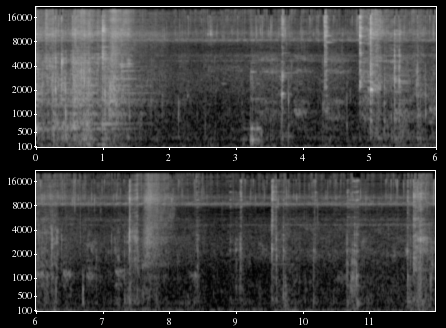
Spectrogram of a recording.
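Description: Fried semolina pithas stirred in boiling sugar syrup in a pan, with scattered scraping and clinking of the spoon over a faint bubbling simmer.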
